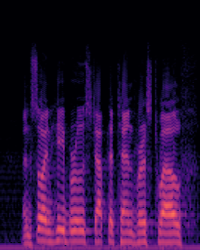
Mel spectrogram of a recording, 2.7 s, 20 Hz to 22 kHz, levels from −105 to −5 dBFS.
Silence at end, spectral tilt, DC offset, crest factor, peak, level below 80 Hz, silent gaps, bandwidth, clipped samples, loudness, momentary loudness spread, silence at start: 0.15 s; -6.5 dB/octave; under 0.1%; 16 dB; -28 dBFS; -70 dBFS; none; 10.5 kHz; under 0.1%; -45 LUFS; 7 LU; 0.3 s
